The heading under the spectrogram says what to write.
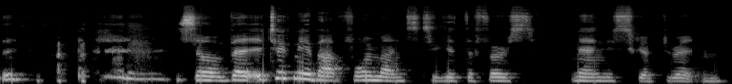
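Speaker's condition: Aphasia; must pace self

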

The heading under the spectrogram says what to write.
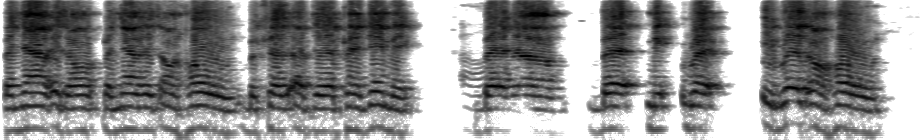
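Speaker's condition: Down syndrome

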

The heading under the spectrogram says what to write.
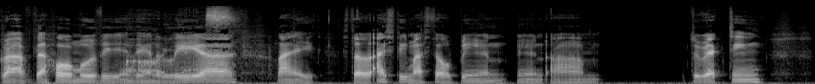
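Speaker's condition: Hearing loss with cochlear implant; uses cochlear implant, may not pick up everything, needs good speaker to feel vibration

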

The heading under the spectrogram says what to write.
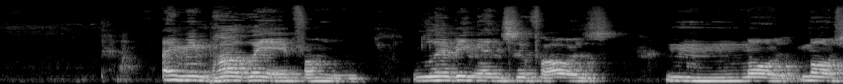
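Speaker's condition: Speech impediment; pronounced speech impediment

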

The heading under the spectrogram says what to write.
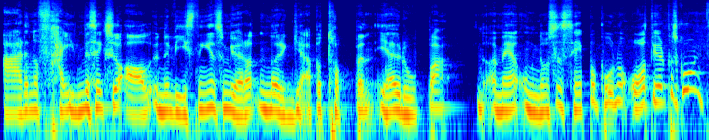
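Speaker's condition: No condition

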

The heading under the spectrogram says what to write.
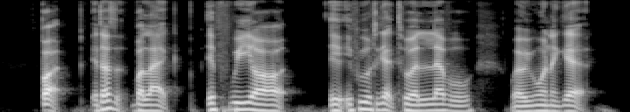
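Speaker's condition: Stutter; self-described speech impediment; fears stuttering attack in public speaking, says impediment quickly noticeable, co-host never noticed; repeated sounds

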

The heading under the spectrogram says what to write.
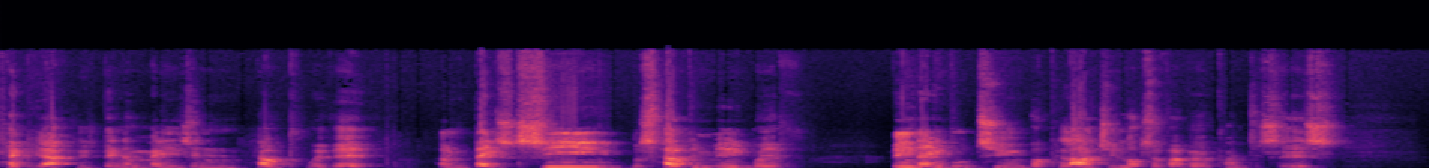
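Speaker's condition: Profound deafness with cochlear implants, born profoundly deaf, cochlear implants; speaks fairly clearly after smooth speech therapy

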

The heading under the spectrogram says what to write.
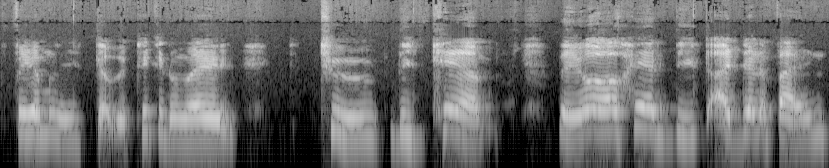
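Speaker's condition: Cerebral palsy and deafness

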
